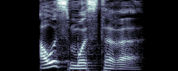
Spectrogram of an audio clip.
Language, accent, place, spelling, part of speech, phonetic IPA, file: German, Germany, Berlin, ausmustere, verb, [ˈaʊ̯sˌmʊstəʁə], De-ausmustere.ogg
- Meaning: inflection of ausmustern: 1. first-person singular dependent present 2. first/third-person singular dependent subjunctive I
